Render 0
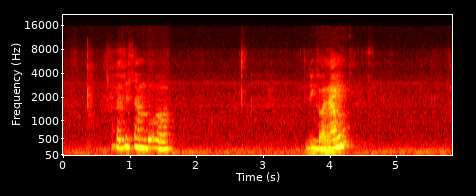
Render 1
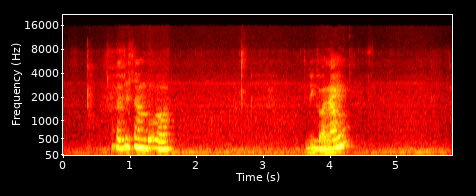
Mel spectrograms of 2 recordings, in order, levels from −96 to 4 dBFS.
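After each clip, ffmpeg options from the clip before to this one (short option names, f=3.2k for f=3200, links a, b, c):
-af "dynaudnorm=f=230:g=5:m=8dB"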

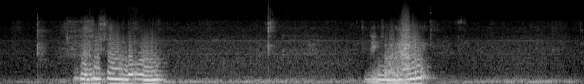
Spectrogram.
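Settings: -af "aeval=exprs='(tanh(8.91*val(0)+0.65)-tanh(0.65))/8.91':c=same,volume=8.5dB"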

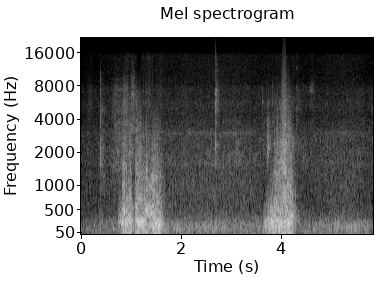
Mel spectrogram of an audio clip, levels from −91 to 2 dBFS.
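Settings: -af "afftfilt=real='hypot(re,im)*cos(2*PI*random(0))':imag='hypot(re,im)*sin(2*PI*random(1))':win_size=512:overlap=0.75"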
